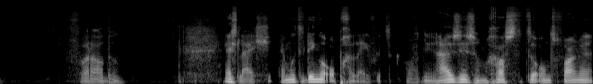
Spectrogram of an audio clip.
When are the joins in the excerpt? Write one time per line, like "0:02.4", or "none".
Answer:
0:02.3
0:04.4

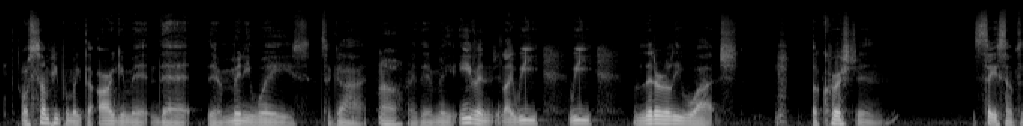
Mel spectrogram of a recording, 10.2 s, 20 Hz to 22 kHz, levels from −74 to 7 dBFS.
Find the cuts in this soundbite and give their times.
0:03.2
0:04.9
0:05.7
0:08.0

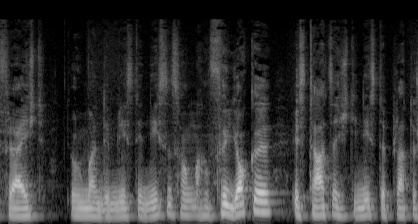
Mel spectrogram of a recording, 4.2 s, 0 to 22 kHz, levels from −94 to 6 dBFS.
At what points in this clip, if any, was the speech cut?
none

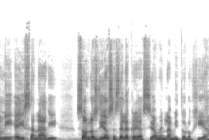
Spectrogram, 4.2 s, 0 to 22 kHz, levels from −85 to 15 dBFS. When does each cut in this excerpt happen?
none

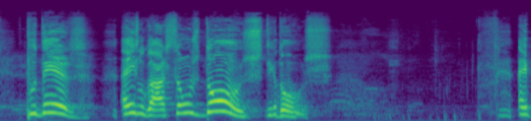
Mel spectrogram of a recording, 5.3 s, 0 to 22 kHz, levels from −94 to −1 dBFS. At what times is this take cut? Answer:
0:01.4
0:02.7

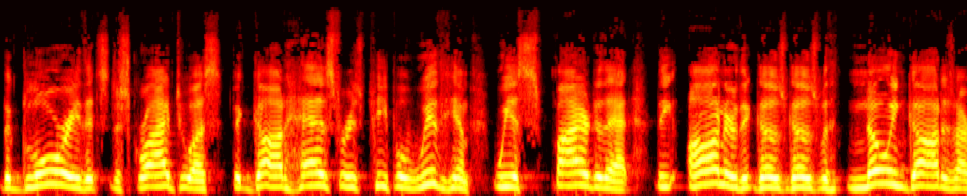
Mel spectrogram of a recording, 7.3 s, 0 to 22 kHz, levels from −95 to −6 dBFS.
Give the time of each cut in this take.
0:01.7
0:05.9

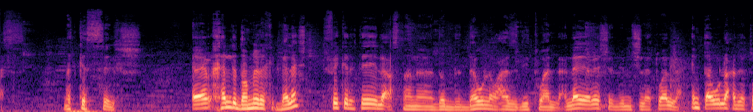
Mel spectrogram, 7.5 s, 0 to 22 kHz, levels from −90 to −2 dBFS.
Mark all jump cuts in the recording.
0:02.7
0:05.2
0:06.4

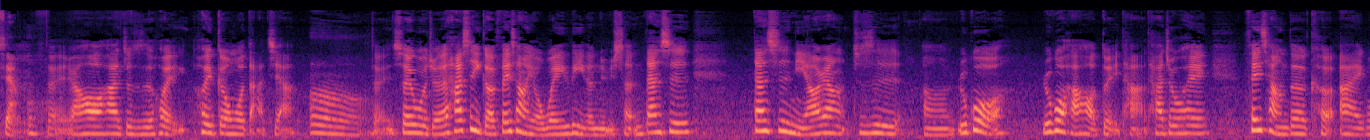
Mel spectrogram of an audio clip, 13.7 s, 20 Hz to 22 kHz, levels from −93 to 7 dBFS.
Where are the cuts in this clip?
none

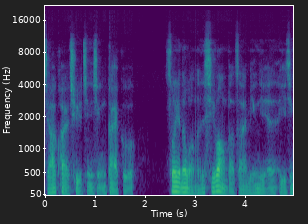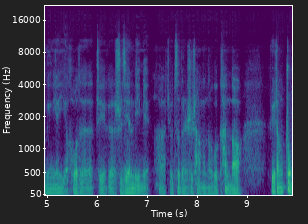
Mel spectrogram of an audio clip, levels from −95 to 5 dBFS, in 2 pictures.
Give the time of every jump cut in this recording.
none

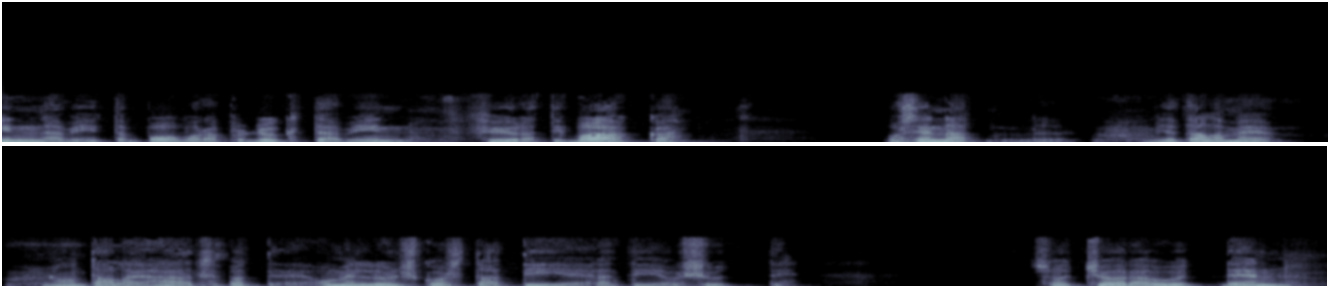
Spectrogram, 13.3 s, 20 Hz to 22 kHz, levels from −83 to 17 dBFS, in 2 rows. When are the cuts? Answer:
0:01.7
0:07.6
0:09.6

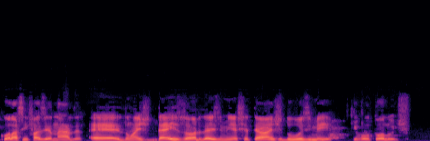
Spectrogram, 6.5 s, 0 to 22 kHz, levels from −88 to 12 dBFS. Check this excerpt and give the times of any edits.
0:01.3

